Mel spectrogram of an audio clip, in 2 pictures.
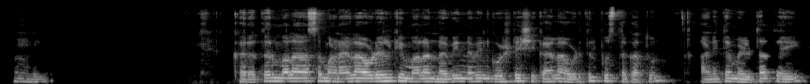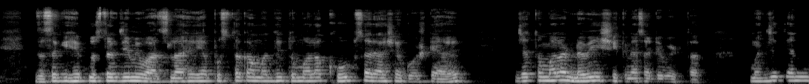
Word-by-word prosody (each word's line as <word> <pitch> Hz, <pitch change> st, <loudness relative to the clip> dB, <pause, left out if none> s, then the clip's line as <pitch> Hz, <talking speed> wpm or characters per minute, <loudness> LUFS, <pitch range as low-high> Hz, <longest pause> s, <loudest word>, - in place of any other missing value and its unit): हं, 135 Hz, -, -12 dB
हं. 120 Hz, -, -14 dB, 1.9 s
खरं 115 Hz, 0 st, -2 dB
तर 150 Hz, 0 st, +1 dB
मला 150 Hz, 0 st, +2 dB
असं 145 Hz, +2 st, +7 dB
म्हणायला 140 Hz, +1 st, +1 dB
आवडेल, 145 Hz, +2 st, +4 dB
की 160 Hz, -, +1 dB
मला 140 Hz, 0 st, +1 dB
नवीन 135 Hz, +2 st, 0 dB
नवीन 140 Hz, +1 st, -2 dB
गोष्टी 130 Hz, +2 st, -2 dB
शिकायला 140 Hz, -1 st, -1 dB
आवडतील 125 Hz, +4 st, -3 dB
पुस्तकातून 145 Hz, +1 st, 0 dB, 0.4 s
आणि 120 Hz, +1 st, -5 dB
त्या 145 Hz, -, -1 dB
मिळतातही, 130 Hz, +1 st, -2 dB, 0.5 s
जसं 130 Hz, +5 st, +7 dB
की 160 Hz, -, +1 dB
हे 160 Hz, -, +5 dB
पुस्तक 165 Hz, +1 st, +4 dB
जे 170 Hz, -, +3 dB
मी 170 Hz, -, +5 dB
वाचलं 135 Hz, -1 st, +2 dB
आहे. 155 Hz, +2 st, 0 dB
या 160 Hz, -, +1 dB
पुस्तकामध्ये 165 Hz, 0 st, -1 dB
तुम्हाला 160 Hz, 0 st, -1 dB
खूप 170 Hz, +2 st, -2 dB
साऱ्या 170 Hz, -3 st, +1 dB
अशा 155 Hz, 0 st, -2 dB
गोष्टी 135 Hz, +1 st, -9 dB
आहेत 125 Hz, +5 st, -3 dB, 0.6 s
ज्या 165 Hz, +1 st, -1 dB
तुम्हाला 180 Hz, +2 st, +2 dB
नवीन 165 Hz, +1 st, +3 dB
शिकण्यासाठी 140 Hz, -5 st, -4 dB
भेटतात. 125 Hz, -3 st, -10 dB, 0.5 s
म्हणजे 150 Hz, +4 st, -3 dB
त्या, 180 Hz, -1 st, -2 dB
145 Hz, 155 wpm, -23 LUFS, 135-160 Hz, 1.9 s, असं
